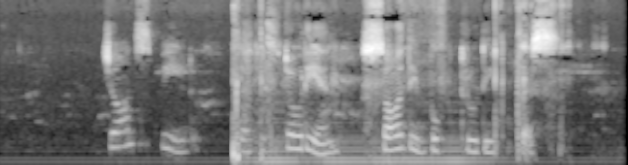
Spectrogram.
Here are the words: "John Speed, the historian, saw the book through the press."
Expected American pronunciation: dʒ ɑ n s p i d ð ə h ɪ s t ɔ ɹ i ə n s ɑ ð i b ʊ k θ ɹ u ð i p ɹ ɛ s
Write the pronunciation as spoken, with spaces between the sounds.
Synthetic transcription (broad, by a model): dʒ ɑ n s p i d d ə h ɪ s t ɔ ɹ i ə n s ɑ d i b ʊ k t ɹ u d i p ɹ ɛ s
